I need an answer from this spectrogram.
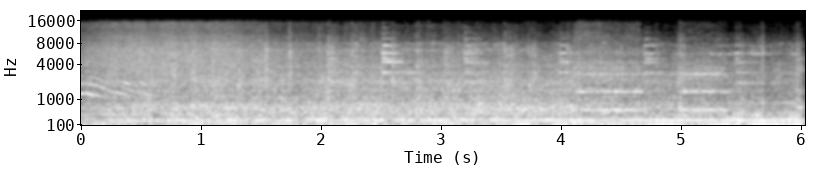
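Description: Miniature train running on its track, heard from an open passenger car: a steady low engine hum with rumbling wheel and rail noise and a few brief high squeals.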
